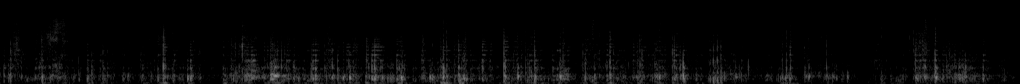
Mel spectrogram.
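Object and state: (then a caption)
Inflated vinyl spiky ball. Fingertips tap rapidly on a large, orange, hollow inflated vinyl ball with soft spikes, right next to the microphone. The result is a quiet, continuous patter of soft, hollow, muffled taps centered low-mid around 270 Hz. Each tap dies away almost instantly, and the rhythm is irregular throughout.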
